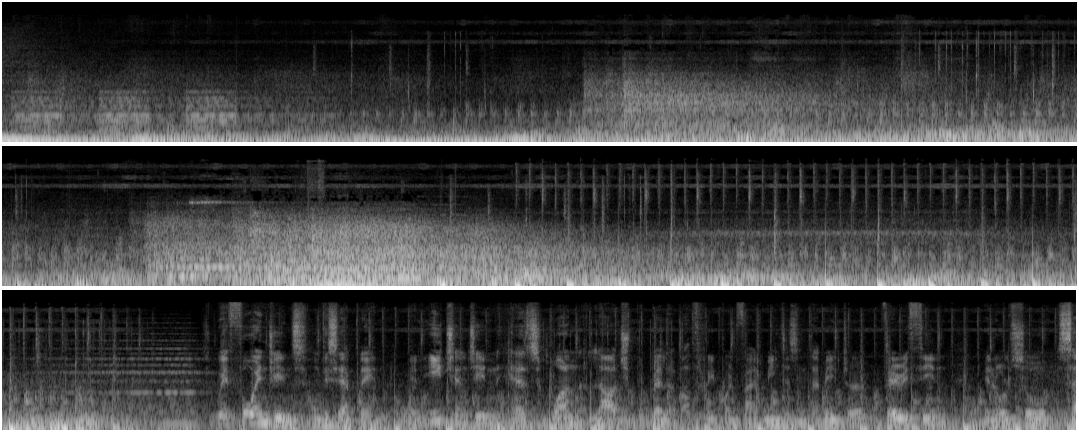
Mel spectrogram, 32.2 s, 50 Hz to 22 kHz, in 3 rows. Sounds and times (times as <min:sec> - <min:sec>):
Music: 0:00.0 - 0:32.2
Speech: 0:23.6 - 0:32.2.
